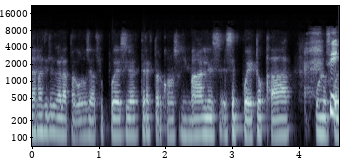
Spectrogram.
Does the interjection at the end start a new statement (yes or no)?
yes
